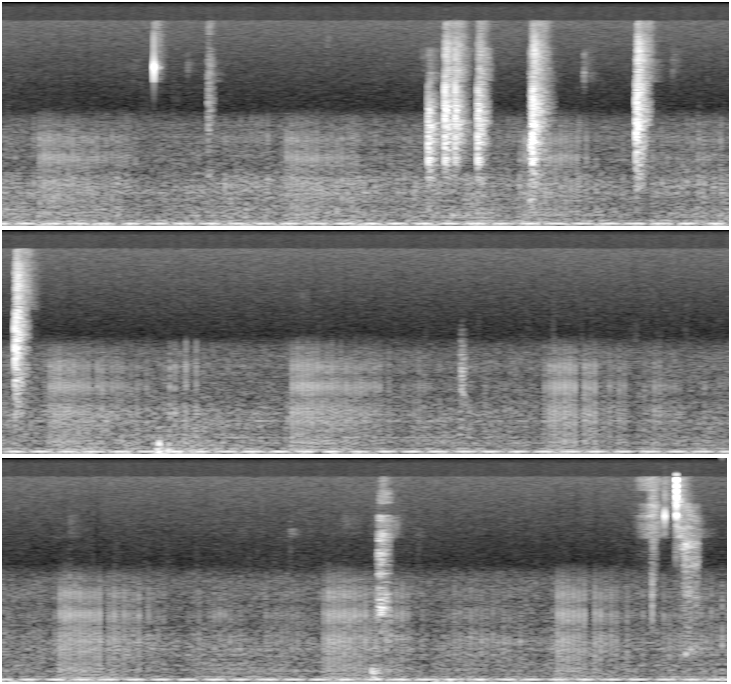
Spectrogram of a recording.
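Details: Domestic cat purring, recorded by its owner and played back beneath a calming meditation, the purr said to signal contentment and peace: a steady, soft, low rumbling drone running without break, with a few faint clicks over it.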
